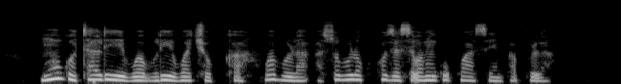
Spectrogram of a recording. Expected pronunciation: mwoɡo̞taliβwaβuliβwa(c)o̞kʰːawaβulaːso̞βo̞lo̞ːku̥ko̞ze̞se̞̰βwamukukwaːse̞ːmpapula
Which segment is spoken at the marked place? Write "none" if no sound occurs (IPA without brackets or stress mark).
c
